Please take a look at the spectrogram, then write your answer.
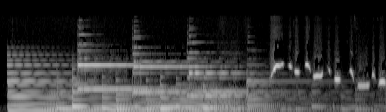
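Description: After a few seconds of sustained instrumental music, a person whistles a short tune, a quick run of clear, separate notes that rise and fall.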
